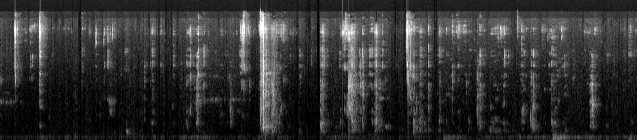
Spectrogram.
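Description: Close-up mouth sounds of chewing a mouthful of butter chicken, rice and raw cucumber: irregular wet, crunchy chews, the strongest about five seconds in.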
